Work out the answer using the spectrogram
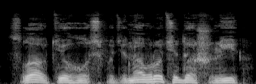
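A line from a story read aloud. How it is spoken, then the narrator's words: Relieved exhale. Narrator (Russian): выдохнул кузнец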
